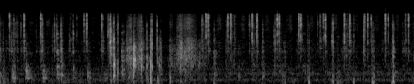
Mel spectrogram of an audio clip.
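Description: Ratchet wrench with a 14 mm socket clicking in quick runs as it turns the alternator mounting bolt, running the bolt in without tightening it.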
